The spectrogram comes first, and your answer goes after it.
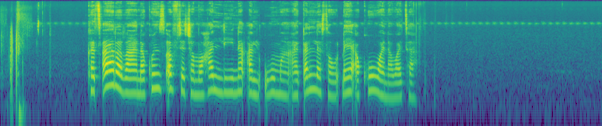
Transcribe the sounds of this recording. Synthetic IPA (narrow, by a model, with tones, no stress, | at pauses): ka˨sʼaː˦ɾa˨ɾaː˨nɐ˨kʷʊ˦nsʼɐ˦ɸtɐ˨t͡ʃe˨mʊ˨ɦa˦lːiː˦na˦ʔa˨lʔuː˦maː˨ʔa˨kʼɐ˦lːɐ˨sa˨wɗɐ˦ja˦ʔa˨kʷʰoː˦wɐ˨ne˨wɐ˦tʰaː˦˨ʔ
